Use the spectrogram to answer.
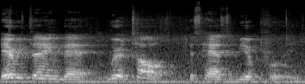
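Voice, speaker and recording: Audible room echo and noticeable background noise surround the speaker. He is a man with a medium pitch and ordinary pitch variation. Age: 60s. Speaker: audience member. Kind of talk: audience question. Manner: halting.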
